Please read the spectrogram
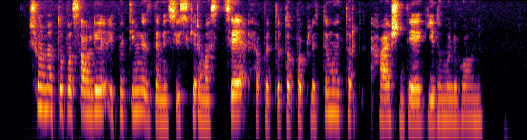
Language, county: Lithuanian, Utena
